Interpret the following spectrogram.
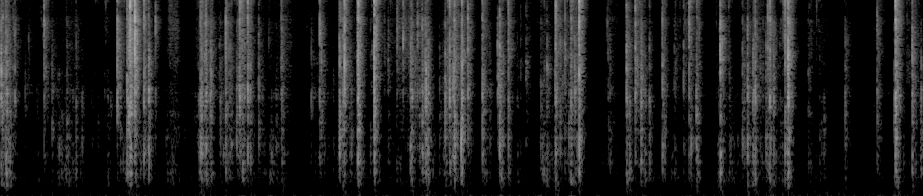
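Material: Plastic.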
